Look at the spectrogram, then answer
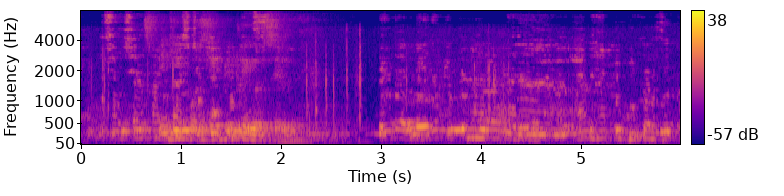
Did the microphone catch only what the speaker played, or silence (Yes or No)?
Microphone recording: No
